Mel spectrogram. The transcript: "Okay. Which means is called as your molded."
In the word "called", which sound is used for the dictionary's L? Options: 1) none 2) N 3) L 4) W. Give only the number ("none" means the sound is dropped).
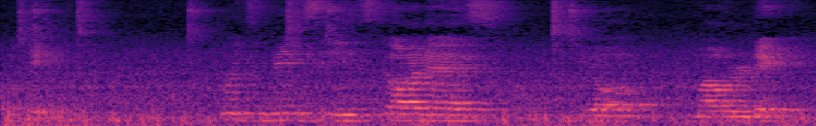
1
